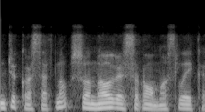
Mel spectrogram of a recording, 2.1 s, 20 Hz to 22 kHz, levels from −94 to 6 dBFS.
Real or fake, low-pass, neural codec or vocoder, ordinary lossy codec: fake; 7.2 kHz; codec, 16 kHz, 0.8 kbps, ZipCodec; Opus, 32 kbps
